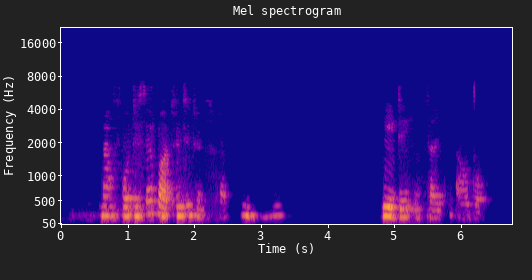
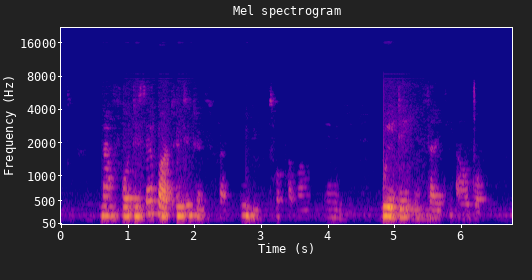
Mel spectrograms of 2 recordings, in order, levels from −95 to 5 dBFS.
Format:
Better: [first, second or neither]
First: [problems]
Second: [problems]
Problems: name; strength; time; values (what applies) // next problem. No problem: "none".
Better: second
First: noise reduction (neural mask model Resemble Enhance denoiser)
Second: none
